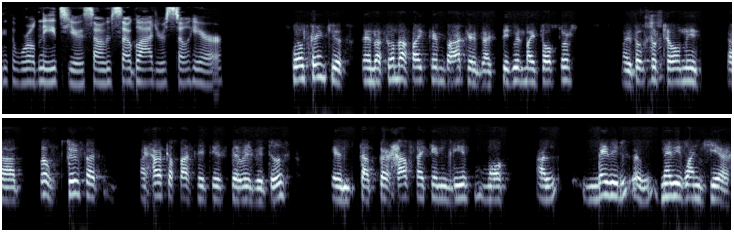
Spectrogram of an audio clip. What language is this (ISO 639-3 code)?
eng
